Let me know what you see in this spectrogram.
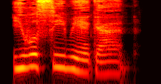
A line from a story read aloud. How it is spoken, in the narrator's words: Steve blurts out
